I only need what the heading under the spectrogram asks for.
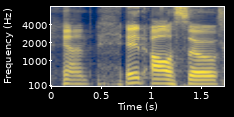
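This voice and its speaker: A man's voice: fairly high pitch, sharp tone, clean tone. A man co-hosting a podcast in casual chat, an easygoing storyteller who laughs often. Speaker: podcast co-host.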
